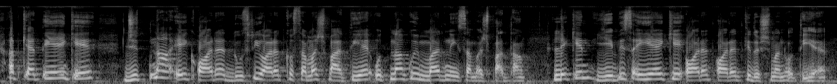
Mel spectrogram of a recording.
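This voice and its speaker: A woman at medium pitch with lively intonation, very even loudness and a fairly slow pace, over noticeable background noise. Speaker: TV talk show host. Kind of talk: TV talk show.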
